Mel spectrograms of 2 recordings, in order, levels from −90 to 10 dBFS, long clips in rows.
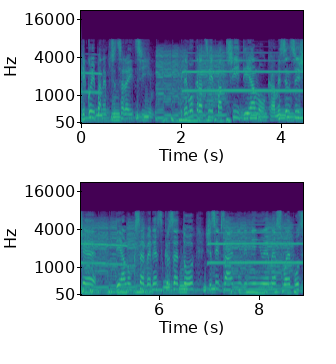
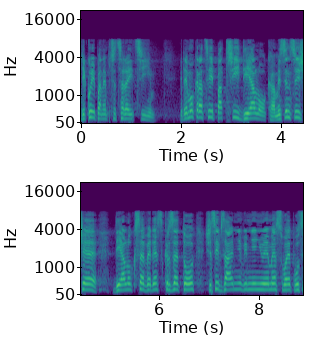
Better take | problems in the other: second | background sound (Wind instrument, woodwind instrument + Guitar); 1 dB below the speech

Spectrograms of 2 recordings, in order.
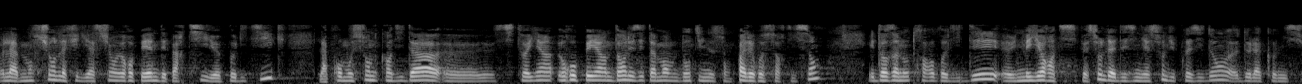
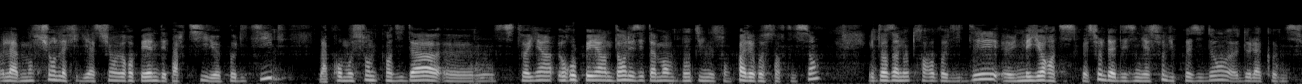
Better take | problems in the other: first | noise reduction (neural separator model SepFormer DNS4)

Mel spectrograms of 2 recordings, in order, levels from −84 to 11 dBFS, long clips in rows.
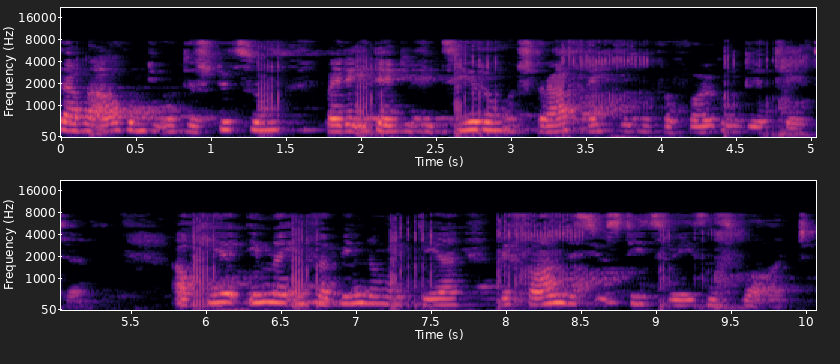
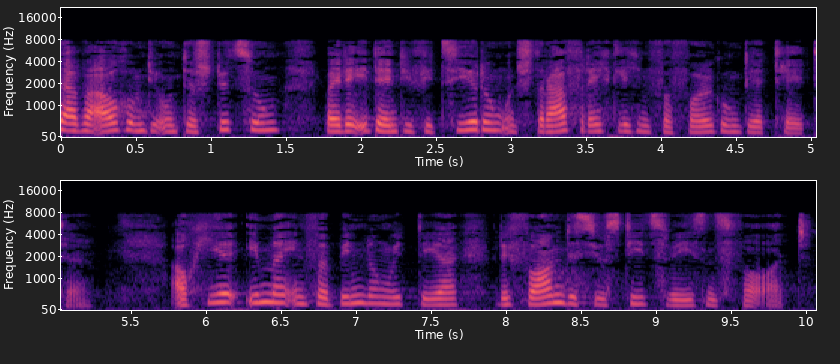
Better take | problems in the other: second | noise reduction (classical method WPE with log-MMSE)

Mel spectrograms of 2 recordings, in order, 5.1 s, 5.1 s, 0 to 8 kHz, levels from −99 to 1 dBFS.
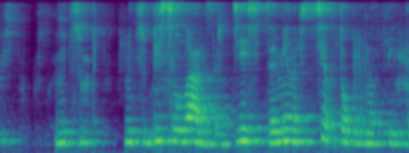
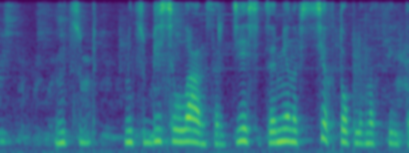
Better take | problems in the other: second | noise reduction (neural separator model SepFormer DNS4)

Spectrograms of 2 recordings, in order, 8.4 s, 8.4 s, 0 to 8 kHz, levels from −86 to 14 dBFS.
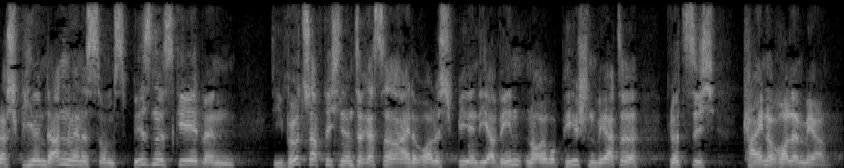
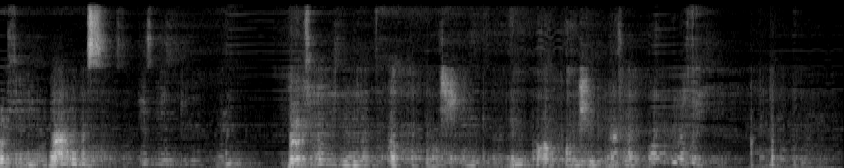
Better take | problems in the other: first | noise reduction (neural mask model DeepFilterNet 3)

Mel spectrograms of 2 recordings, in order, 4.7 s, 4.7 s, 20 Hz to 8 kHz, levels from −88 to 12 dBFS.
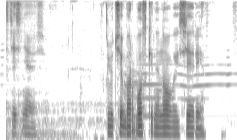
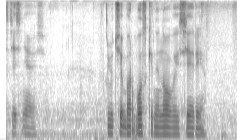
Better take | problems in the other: second | noise reduction (classical method spectral subtraction)

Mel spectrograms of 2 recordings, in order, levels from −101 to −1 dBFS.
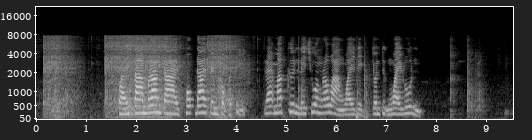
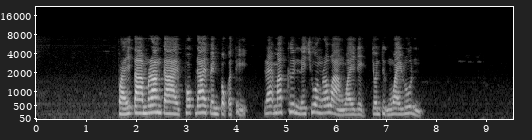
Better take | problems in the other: second | background sound (Domestic sounds, home sounds); 13 dB below the speech

